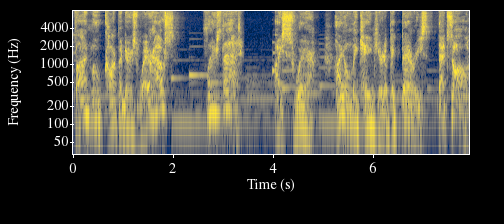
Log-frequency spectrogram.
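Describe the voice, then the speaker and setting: A man's voice: fairly low pitch, very animated, slow. An actor playing a defensive, grumbling male agent in a video game, speaking over game music. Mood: sulky. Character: sulky male agent caught picking berries. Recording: roomy echo.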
